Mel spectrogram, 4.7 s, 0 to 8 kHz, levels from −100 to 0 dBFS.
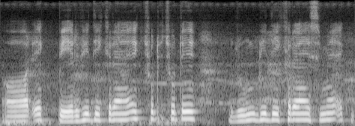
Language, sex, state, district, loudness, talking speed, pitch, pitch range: Hindi, male, Bihar, West Champaran, -13 LUFS, 200 wpm, 150 Hz, 125-155 Hz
